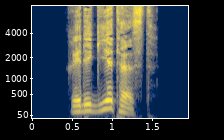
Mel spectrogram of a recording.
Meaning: inflection of redigieren: 1. second-person singular preterite 2. second-person singular subjunctive II
- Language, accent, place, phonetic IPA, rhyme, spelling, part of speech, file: German, Germany, Berlin, [ʁediˈɡiːɐ̯təst], -iːɐ̯təst, redigiertest, verb, De-redigiertest.ogg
